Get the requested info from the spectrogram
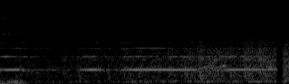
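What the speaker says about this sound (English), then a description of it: "Do you think the train's going to wait for you?" A period train in a 1985 television mini-series rumbles steadily with a sustained whistle tone running through, a continuous, fairly loud rolling noise that cuts off sharply near the end.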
